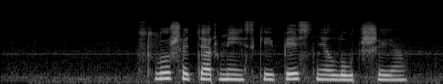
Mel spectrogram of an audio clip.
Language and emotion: Russian, neutral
